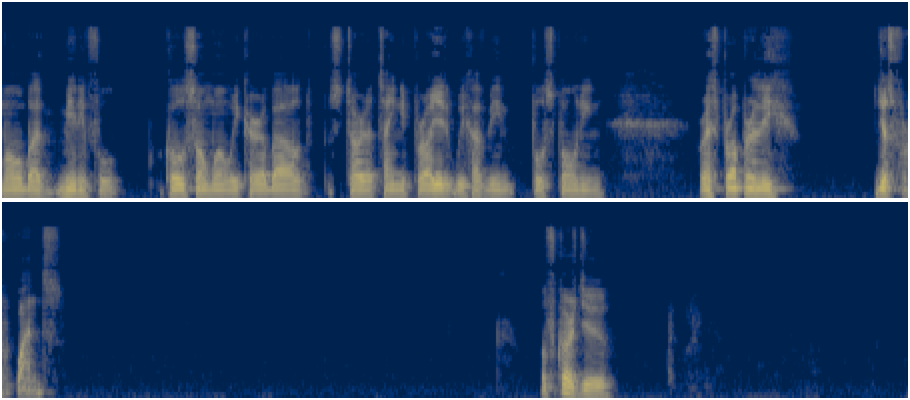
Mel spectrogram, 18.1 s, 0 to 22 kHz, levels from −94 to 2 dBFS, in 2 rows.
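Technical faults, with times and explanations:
throughout: channel delay (comb filtering). One channel arrives a fraction of a millisecond late, a lag of only a few samples, and the two are summed to mono, cancelling the shared speech at evenly spaced frequencies from around 5 kHz, leaving the upper range hollow and dulled.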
